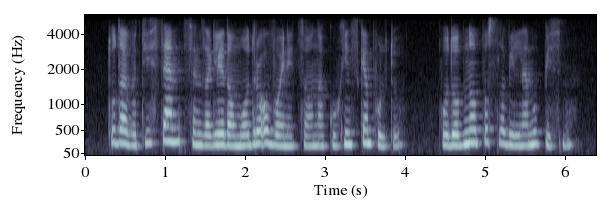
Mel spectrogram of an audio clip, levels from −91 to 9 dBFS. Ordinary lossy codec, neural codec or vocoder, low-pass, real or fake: none; none; 5.4 kHz; real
